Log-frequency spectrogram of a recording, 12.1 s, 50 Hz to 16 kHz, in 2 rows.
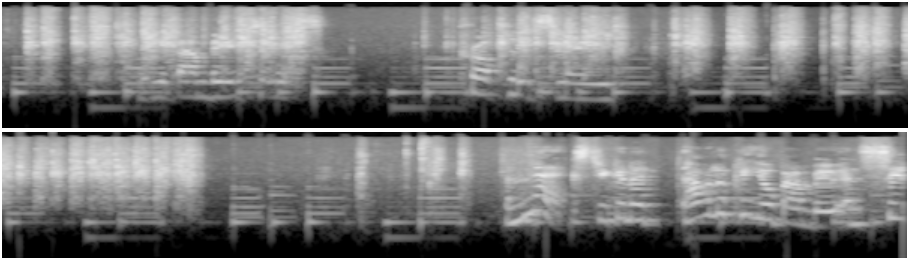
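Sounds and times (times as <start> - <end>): sandpaper rubbing on bamboo: 0.0 - 2.3, 3.0 - 7.5, 8.8 - 9.3
plucked-string background music: 0.0 - 10.4.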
